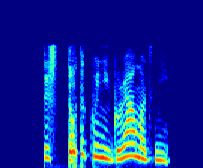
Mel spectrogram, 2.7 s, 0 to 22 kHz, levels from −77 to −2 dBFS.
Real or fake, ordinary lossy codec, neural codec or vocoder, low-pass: fake; none; codec, 16 kHz in and 24 kHz out, 0.4 kbps, LongCat-Audio-Codec, two codebook decoder; 7.2 kHz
